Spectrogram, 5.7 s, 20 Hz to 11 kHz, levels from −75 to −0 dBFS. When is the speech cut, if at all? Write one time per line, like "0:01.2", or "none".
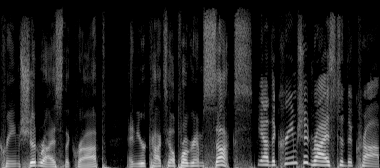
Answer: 0:04.0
